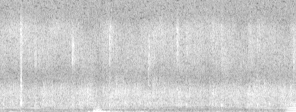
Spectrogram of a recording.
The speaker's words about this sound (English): Let's give the Lord a hand clap of praise, shall we? Praise God, praise God, praise God.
